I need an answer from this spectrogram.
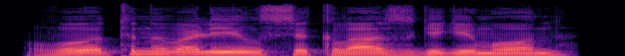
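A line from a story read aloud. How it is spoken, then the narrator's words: Sad speech. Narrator (Russian): сказал Остап печально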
